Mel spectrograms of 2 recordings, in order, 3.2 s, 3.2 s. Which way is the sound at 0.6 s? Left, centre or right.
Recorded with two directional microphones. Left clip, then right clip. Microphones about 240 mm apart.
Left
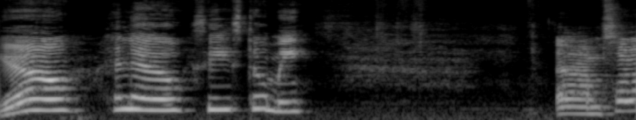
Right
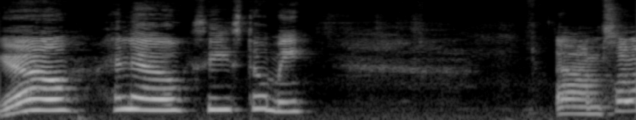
Left.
